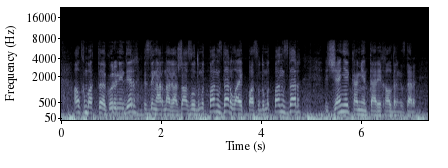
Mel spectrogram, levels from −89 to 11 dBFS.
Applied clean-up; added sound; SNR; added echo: none; none; none; none.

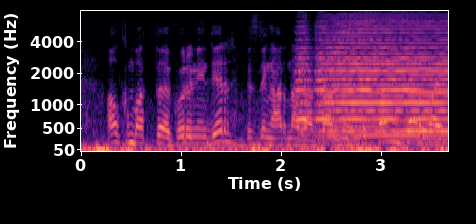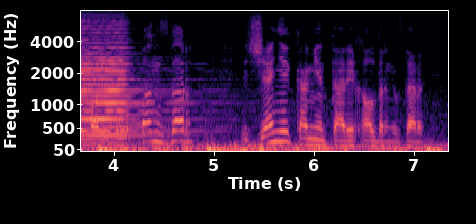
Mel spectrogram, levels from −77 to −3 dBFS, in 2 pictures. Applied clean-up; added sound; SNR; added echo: none; Brass instrument; 1 dB; none.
